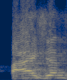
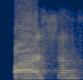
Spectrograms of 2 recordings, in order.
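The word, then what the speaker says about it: Paschen: These are called as Passion series or Passion pronunciation. P-A-S-C-H-E-N. Passion or Passion.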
